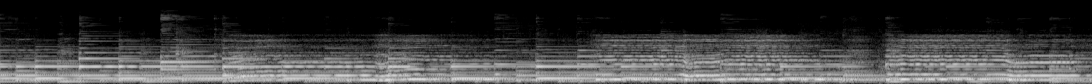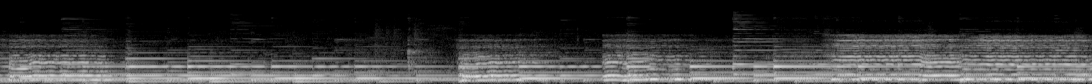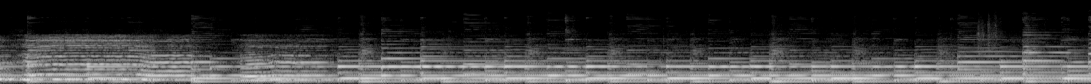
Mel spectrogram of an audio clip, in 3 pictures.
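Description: Acoustic guitar played live, an instrumental passage of a folk song: low notes ringing steadily, with a higher melody coming and going on top.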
